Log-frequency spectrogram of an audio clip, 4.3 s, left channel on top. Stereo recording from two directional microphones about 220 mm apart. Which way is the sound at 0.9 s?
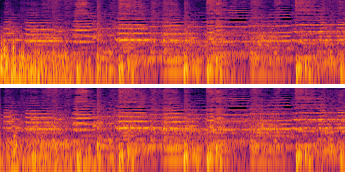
30° left (ahead or behind).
